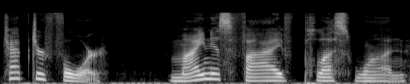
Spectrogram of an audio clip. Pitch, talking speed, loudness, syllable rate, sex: 180 Hz, 75 wpm, -16 LUFS, 2.7 syllables/s, female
